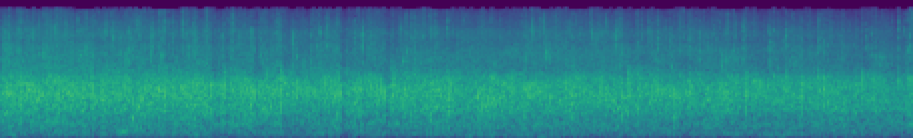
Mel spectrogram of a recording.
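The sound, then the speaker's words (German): Sustained audience applause for the content team at the GPN event, a dense, steady wash of many hands clapping at an even loudness for about seven seconds, with no voices rising above it. “Applaus für das Content-Team bitte.”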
